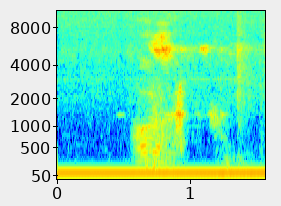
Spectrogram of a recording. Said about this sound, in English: I'm hearing a real bad hum. Is that, where's that coming from?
